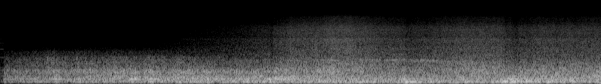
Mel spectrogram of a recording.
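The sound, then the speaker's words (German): A stormy sea roars steadily, with loud crashing surf and gusting wind buffeting the microphone in a dense, unbroken wash of noise that swells slightly as it goes on. “Und da hat er immer bei Sturm einen Fisch geangelt.”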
